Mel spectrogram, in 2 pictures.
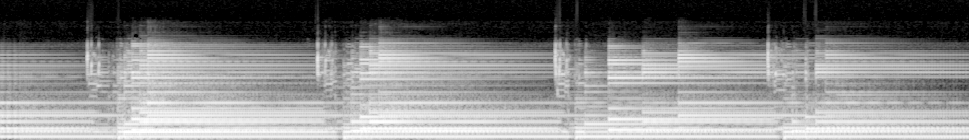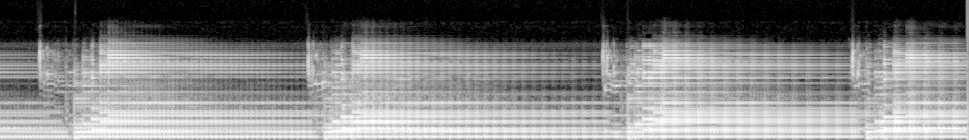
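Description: Electric guitar chords through an EarthQuaker Devices Hummingbird Repeat Percussions tremolo set to its fastest rate. Eight chords are struck a couple of seconds apart and each is left to ring, chopped into a very fast pulsing as it fades.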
